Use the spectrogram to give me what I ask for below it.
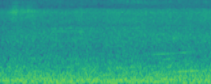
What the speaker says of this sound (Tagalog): kung hindi nyo naririnig, nasa highway kami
